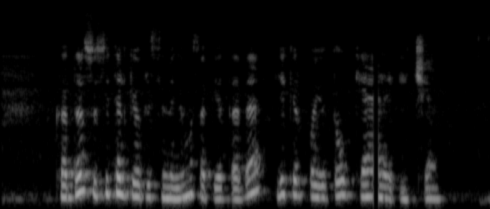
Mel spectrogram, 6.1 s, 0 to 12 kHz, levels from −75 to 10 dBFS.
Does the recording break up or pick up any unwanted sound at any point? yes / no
yes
